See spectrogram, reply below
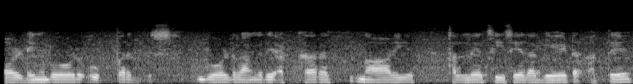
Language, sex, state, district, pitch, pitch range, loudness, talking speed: Punjabi, male, Punjab, Fazilka, 110 Hz, 105-110 Hz, -14 LUFS, 130 wpm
